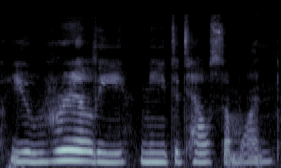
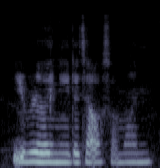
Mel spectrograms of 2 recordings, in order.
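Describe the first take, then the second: First: Slow, drawn-out stress on "really" after a sigh; sigh, then lean long on "really"; emphatic plea. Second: Said in the usual way. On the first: Real, not acted. Repeats advice slowly for emphasis.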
